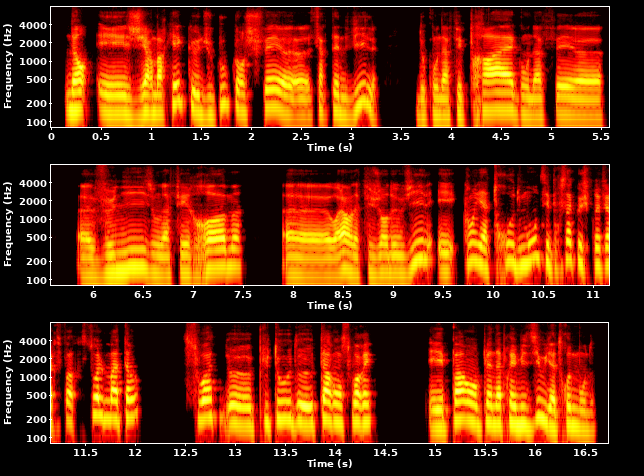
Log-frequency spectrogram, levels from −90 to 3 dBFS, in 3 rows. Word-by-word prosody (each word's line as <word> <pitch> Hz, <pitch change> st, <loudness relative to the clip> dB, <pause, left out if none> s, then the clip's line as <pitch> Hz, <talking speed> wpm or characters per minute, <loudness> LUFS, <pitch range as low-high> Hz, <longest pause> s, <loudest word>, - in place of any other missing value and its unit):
Non, 155 Hz, +1 st, +5 dB
et 135 Hz, -2 st, -1 dB
j'ai 125 Hz, +3 st, -1 dB
remarqué 140 Hz, +10 st, 0 dB
que, 170 Hz, -6 st, -3 dB
du 130 Hz, -2 st, -5 dB
coup, 195 Hz, +9 st, -8 dB
quand 155 Hz, -6 st, -3 dB
je -, -, -11 dB
fais, 170 Hz, 0 st, -1 dB
heu, 120 Hz, -5 st, +1 dB
certaines 140 Hz, +1 st, -6 dB
villes, 180 Hz, -, -6 dB, 0.4 s
donc 115 Hz, 0 st, -11 dB
on 125 Hz, -, -4 dB
a 120 Hz, -, 0 dB
fait 125 Hz, +2 st, -8 dB
Prague, 150 Hz, 0 st, +5 dB
on 125 Hz, -2 st, -5 dB
a 120 Hz, 0 st, -2 dB
fait, 130 Hz, +1 st, -3 dB
heu, 115 Hz, -1 st, +1 dB, 0.4 s
heu, 115 Hz, 0 st, -2 dB
Venise, 135 Hz, +6 st, -4 dB
on 125 Hz, -, -4 dB
a 120 Hz, -, -2 dB
fait 130 Hz, +2 st, -5 dB
Rome, 155 Hz, +6 st, +2 dB, 0.4 s
heu, 115 Hz, -2 st, 0 dB
voilà, 115 Hz, +6 st, +5 dB
on 135 Hz, -, +2 dB
a 120 Hz, -, -3 dB
fait -, -, -23 dB
ce 120 Hz, -, -8 dB
genre 130 Hz, 0 st, -1 dB
de 125 Hz, -, -3 dB
ville, 195 Hz, -, -5 dB
et 135 Hz, -, -6 dB
quand 205 Hz, -, -4 dB
il 195 Hz, -, -2 dB
y -, -, +3 dB
a 160 Hz, -, 0 dB
trop 200 Hz, 0 st, -6 dB
de 170 Hz, -, -5 dB
monde, 215 Hz, +6 st, -2 dB
c'est 190 Hz, -4 st, -4 dB
pour 155 Hz, -, -15 dB
ça 210 Hz, -, 0 dB
que 190 Hz, -, -3 dB
je -, -, -11 dB
préfère 170 Hz, 0 st, -3 dB
for -, -, 0 dB
soit 235 Hz, -1 st, +3 dB
le 225 Hz, -, -3 dB
matin, 210 Hz, +3 st, +3 dB, 0.4 s
soit, 210 Hz, +2 st, +2 dB
heu, 165 Hz, -2 st, +1 dB
plutôt 200 Hz, +5 st, -4 dB
de 170 Hz, -2 st, +3 dB
tard 185 Hz, +2 st, +5 dB
en 175 Hz, -, +3 dB
soirée, 180 Hz, 0 st, +1 dB, 0.5 s
et 145 Hz, 0 st, 0 dB
pas 195 Hz, +7 st, +7 dB
en 185 Hz, -3 st, +4 dB
plein 170 Hz, +2 st, 0 dB
après-midi 165 Hz, +2 st, +1 dB
où -, -, 0 dB
il -, -, -2 dB
y -, -, +5 dB
a -, -, +4 dB
trop 165 Hz, -, -2 dB
de -, -, -3 dB
monde. 135 Hz, -3 st, -7 dB
155 Hz, 265 wpm, -22 LUFS, 125-180 Hz, 0.5 s, pas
